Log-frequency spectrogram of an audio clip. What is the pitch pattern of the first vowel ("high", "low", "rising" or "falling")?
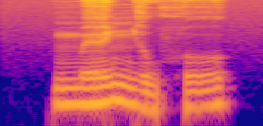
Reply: rising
